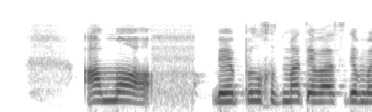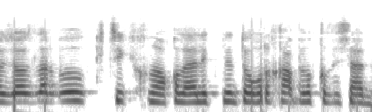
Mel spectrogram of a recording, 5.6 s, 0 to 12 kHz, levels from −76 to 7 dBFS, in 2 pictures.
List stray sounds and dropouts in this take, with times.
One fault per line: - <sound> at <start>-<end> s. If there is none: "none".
none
